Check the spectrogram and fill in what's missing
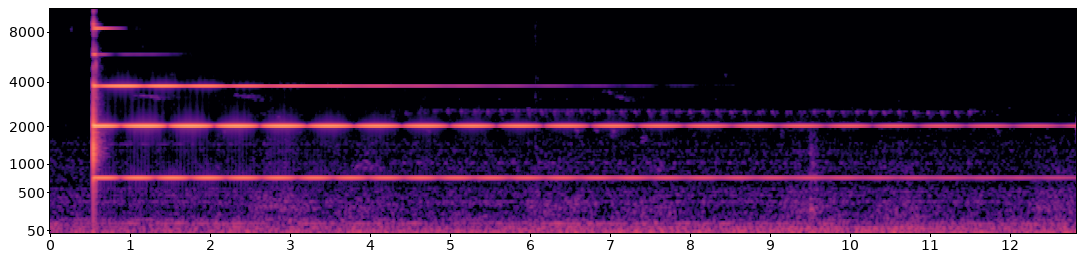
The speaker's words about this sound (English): And as we complete our meditation, I invite you to take 3 deep, full breaths with the sound of the bell.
